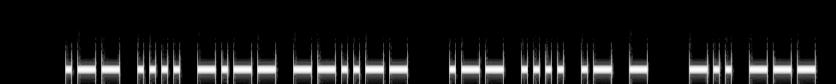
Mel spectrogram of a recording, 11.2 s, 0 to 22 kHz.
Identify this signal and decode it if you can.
Morse code, heard as a keyed tone, about 14 wpm, 700 Hz. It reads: WHY, WHAT DO
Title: Sentences from Top 200 Words 15wpm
